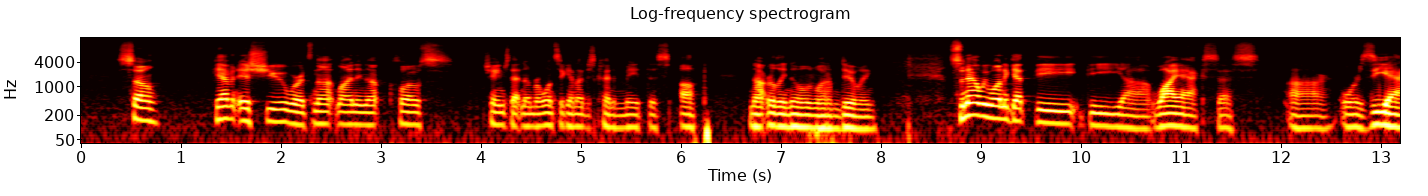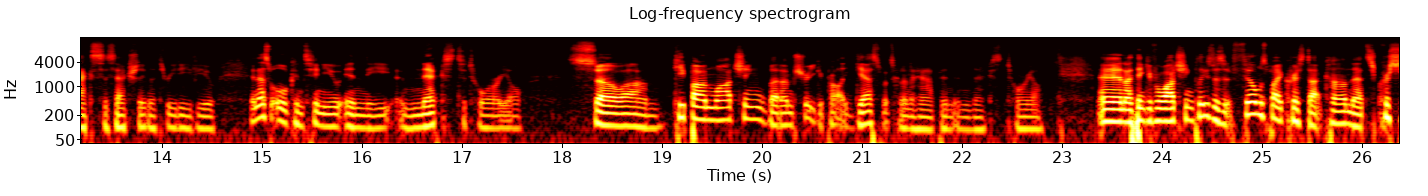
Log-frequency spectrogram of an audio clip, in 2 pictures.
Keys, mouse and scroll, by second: 1.9 click, 2.6 click.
